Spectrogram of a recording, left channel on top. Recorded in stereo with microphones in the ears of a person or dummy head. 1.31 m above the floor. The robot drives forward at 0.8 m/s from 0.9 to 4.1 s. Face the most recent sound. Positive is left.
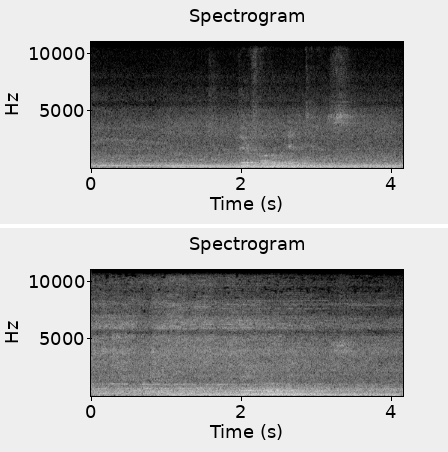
turn(degrees=5)  # may be behind; listen again after turning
